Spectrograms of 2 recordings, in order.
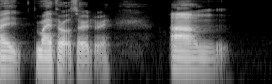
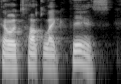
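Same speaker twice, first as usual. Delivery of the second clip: softer, guarded delivery; held-back, cautious talking; careful podcast voice; 3 semitones lower, 7 dB quieter than usual. Shown as a demonstration. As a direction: speak gently as if afraid to hurt your voice. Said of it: "I was afraid to hurt my voice".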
